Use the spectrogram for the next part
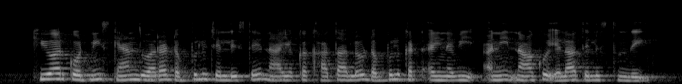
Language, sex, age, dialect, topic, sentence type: Telugu, female, 25-30, Central/Coastal, banking, question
